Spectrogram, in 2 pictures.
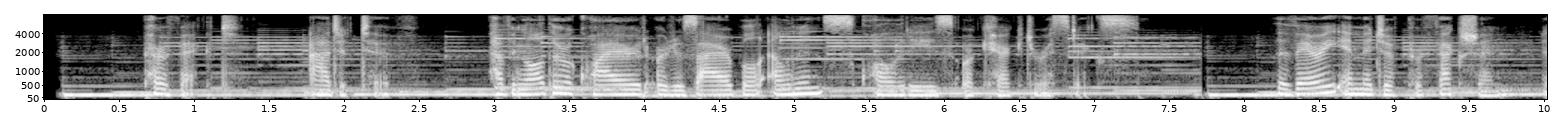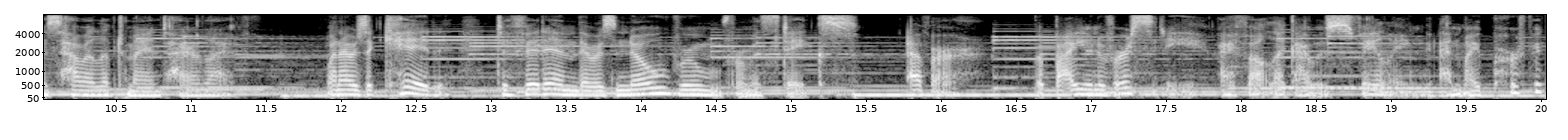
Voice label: narrative

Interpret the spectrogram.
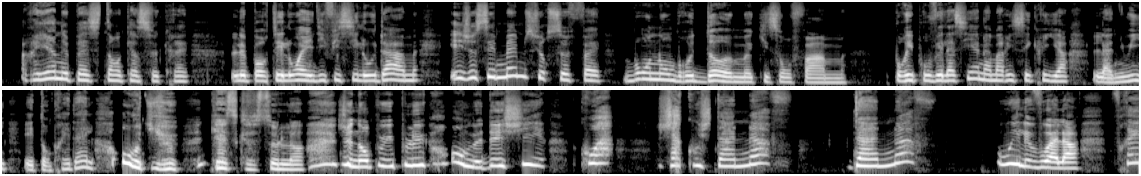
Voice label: FR, french

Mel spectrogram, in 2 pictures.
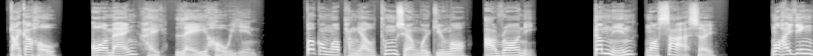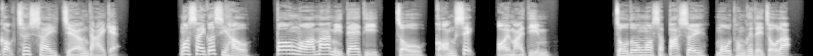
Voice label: Cantonese

